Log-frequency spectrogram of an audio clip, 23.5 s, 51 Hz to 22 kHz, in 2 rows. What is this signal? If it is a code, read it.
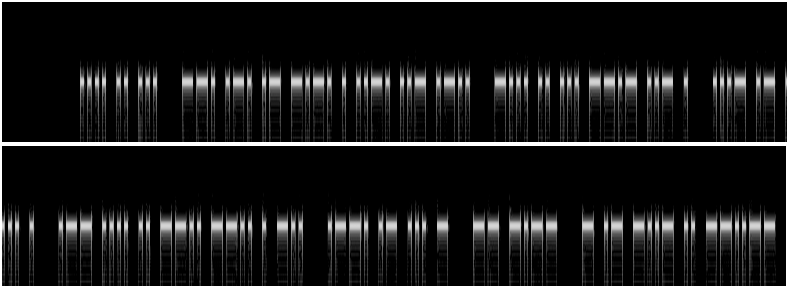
Morse code, heard as a keyed tone, about 22 wpm, 700 Hz. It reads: HIS GRACEFUL BISQUE VASE WHIZZED PAST MY TAXI,
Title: Pangram Challenge v2 - 22wpm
